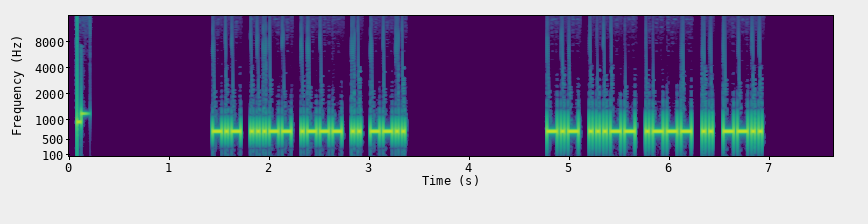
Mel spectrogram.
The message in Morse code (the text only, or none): K3JIZ K3JIZ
